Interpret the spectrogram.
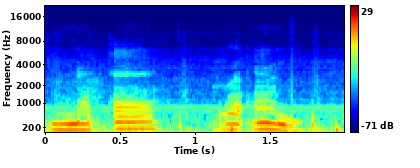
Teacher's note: First syllable na, second syllable ka, third syllable ka, fourth syllable an. The accent is in the fourth syllable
